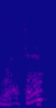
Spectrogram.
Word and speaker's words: Rava: The convention is that the guy whose name is spelled with a hey, who's the teacher, is pronounced Rabba with a bet, and the guy whose name is spelled with an aleph, who's the student, is Rava.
